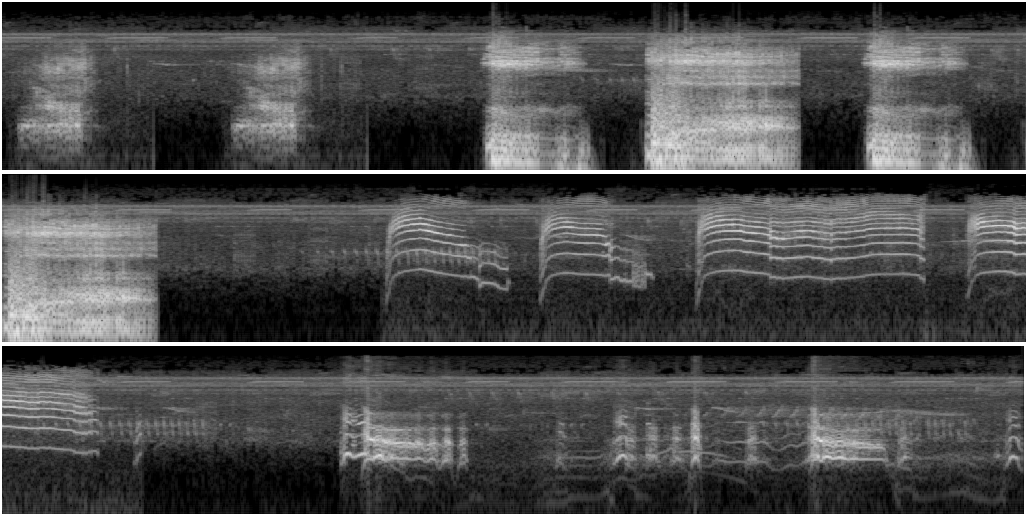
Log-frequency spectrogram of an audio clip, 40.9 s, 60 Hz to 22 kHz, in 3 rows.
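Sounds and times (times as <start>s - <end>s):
animal roaring and calling: 0.2s - 1.4s, 3.1s - 4.2s, 6.5s - 8.0s, 8.6s - 10.7s, 11.6s - 13.0s, 13.7s - 15.8s, 34.6s - 40.9s.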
